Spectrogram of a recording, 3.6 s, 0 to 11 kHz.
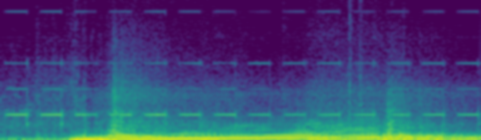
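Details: Ferrari 458 held in gear on the brake: engine jumps up and keeps climbing slowly for a couple of seconds instead of settling; idle surging that also ran up to very high idle, around 7,000 rpm; cause not yet confirmed.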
